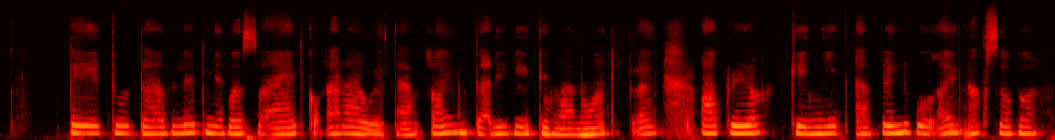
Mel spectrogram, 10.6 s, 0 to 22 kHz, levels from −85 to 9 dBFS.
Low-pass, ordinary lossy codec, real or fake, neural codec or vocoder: none; none; fake; codec, 44.1 kHz, 2.6 kbps, DAC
